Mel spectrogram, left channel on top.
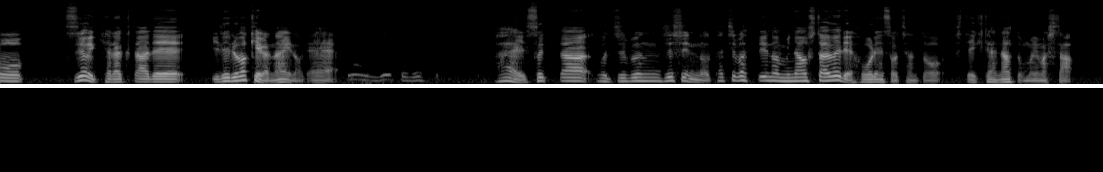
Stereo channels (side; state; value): right; silent; 52 dB below the other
